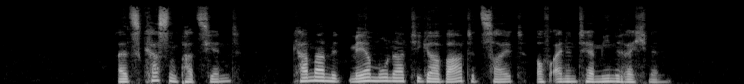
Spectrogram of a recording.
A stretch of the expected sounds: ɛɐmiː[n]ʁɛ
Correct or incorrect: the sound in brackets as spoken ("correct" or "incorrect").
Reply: correct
